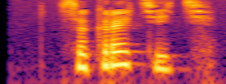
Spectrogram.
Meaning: 1. to shorten, to curtail, to abridge, to abbreviate 2. to reduce, to cut, to curtail, to retrench 3. to dismiss, to discharge; to lay off 4. to cancel, to abbreviate by cancellation
- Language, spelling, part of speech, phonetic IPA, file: Russian, сократить, verb, [səkrɐˈtʲitʲ], Ru-сократить.ogg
